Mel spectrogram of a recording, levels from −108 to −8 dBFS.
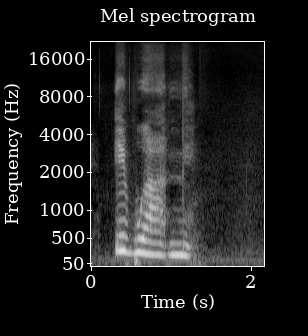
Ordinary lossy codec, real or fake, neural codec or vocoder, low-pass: none; fake; codec, 44.1 kHz, 7.8 kbps, Pupu-Codec; none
